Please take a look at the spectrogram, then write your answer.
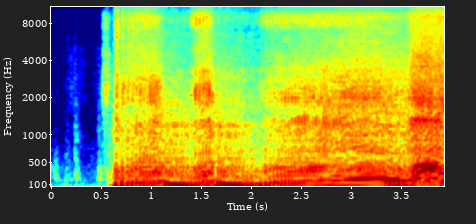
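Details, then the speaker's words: Suzuki Satria FU motorcycle that would not rev, after the imitation regulator/rectifier was replaced with an original one: engine catches, runs steadily and revs up cleanly without stumbling; normal. "Ya normal ma bos"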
